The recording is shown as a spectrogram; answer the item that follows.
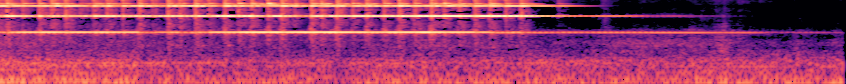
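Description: Altar bells (sanctus bells) shaken in a rapid, continuous ring for about five seconds, then stopping and leaving a high ringing tone that slowly fades. They are rung at the elevation of the consecrated Host at Mass.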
